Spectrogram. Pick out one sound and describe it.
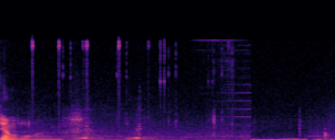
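Electronic menu tones chime briefly.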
